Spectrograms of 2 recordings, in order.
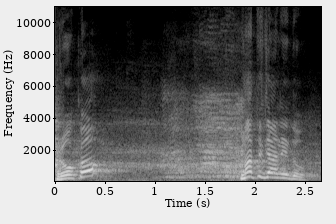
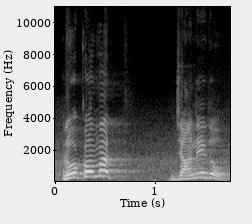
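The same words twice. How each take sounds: First: There is a pause right after 'roko'. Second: There is a pause right after 'mat'. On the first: The person should be stopped. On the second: The person should be let go.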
